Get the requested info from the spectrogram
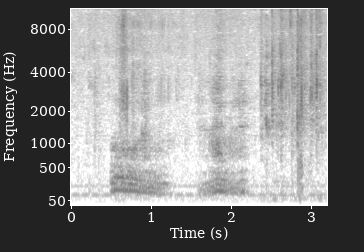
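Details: Dachshund growling: two drawn-out low, throaty rumbles under a second each, separated by a brief pause, then soft rustling and clicks in a small quiet room.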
